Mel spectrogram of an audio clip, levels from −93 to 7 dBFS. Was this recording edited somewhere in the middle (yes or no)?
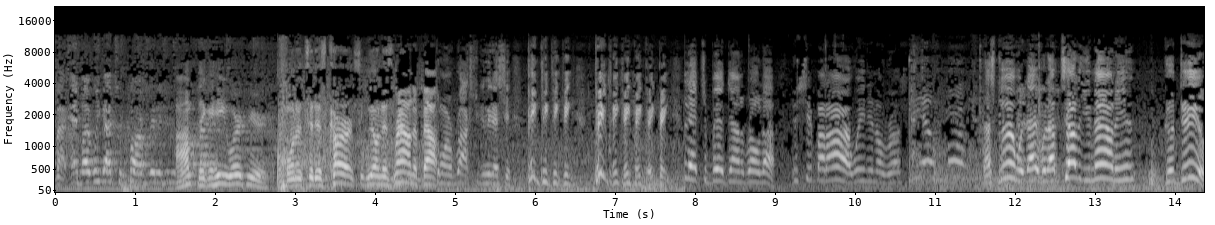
yes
